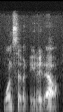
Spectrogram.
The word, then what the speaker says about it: 1788-L: sounds like 1788 now or as you he would like you to pronounce his name 1 7 8 8 al this is an example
